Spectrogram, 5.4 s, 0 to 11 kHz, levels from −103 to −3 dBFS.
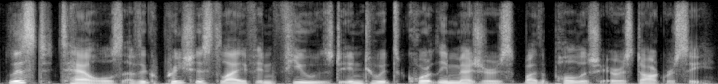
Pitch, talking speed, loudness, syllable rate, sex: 105 Hz, 165 wpm, -21 LUFS, 5.5 syllables/s, male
